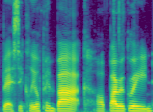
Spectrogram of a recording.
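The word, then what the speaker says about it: Barugh Green: He would go there in daytime to this church basically up in Bark or Barag Green. It's pronounced Bark Green though in Barnsley.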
